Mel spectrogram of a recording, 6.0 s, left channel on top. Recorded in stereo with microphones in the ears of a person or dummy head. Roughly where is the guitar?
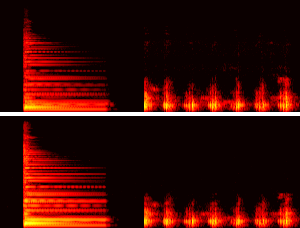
Right.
